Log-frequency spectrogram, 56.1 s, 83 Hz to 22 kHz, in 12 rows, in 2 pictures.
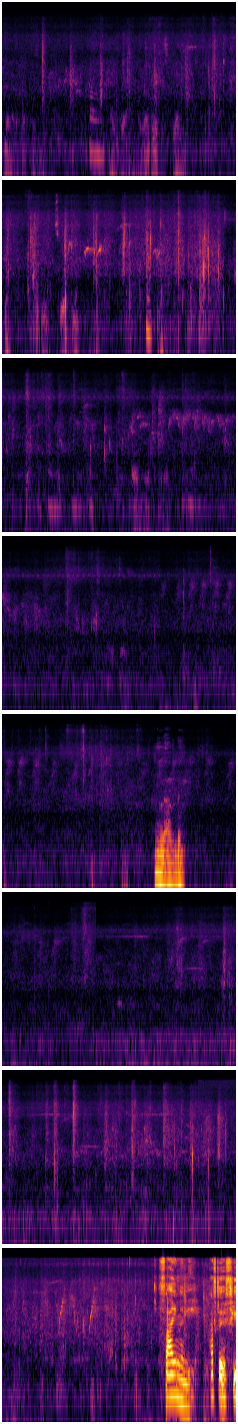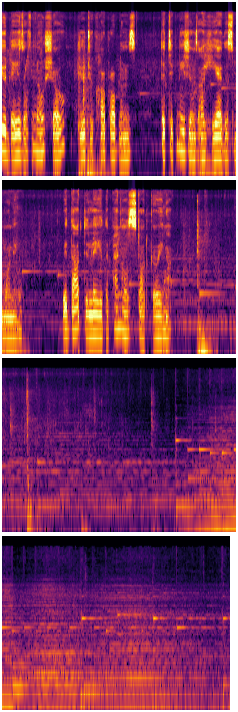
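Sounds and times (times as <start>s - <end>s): birds chirping: 0.0s - 51.7s
footsteps crunching on dirt: 0.4s - 13.2s, 26.6s - 40.6s, 41.7s - 43.4s, 45.0s - 49.3s.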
